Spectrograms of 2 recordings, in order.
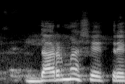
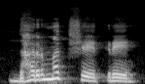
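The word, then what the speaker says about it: धर्मक्षेत्रे: தர்மக்ஷேத்ரே கிடையாது. எப்படி சொல்லணும்? யாராச்சும் ஒருத்தங்க செந்தில்ஜி சொல்லுங்க. Very good. ராதாமா சொல்லுங்க. நோ, தா அப்படின்னு சொல்லணும். தர்மக்ஷேத்ரே தா வரணும். அதாவது இது ஹா இது சேர்ந்தா எப்படி வரும்? அது ஸ்பீடாக சொல்லணும் அப்படின்னா எப்படி வரும்? தா அப்படின்னு சொல்லுவோம் இல்லையா, அப்படி சொல்லணும். தர்மக்ஷேத்ரே.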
